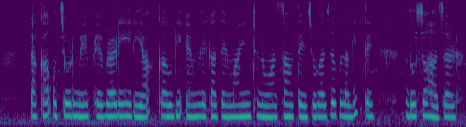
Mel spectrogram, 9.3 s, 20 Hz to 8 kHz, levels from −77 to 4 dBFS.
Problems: low volume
